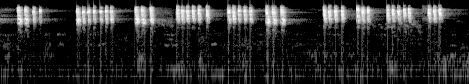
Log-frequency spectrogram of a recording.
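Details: Lesser green leafbird, recorded as a lure and tutoring song: clipped chattering bursts, each of four or five fast identical notes, repeated roughly once a second with short gaps, high and clean.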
